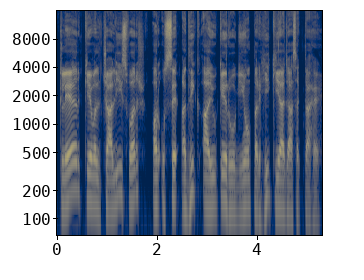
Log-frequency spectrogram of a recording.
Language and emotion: Hindi, neutral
